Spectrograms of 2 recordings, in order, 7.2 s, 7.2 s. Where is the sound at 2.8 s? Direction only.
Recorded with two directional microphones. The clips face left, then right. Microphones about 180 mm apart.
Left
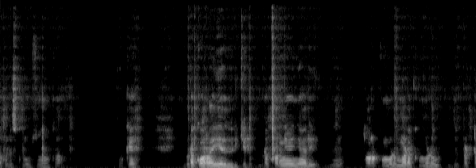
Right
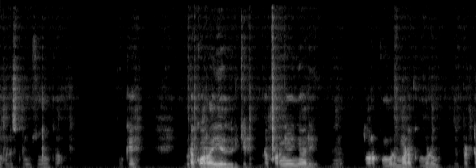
20° left (ahead or behind).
